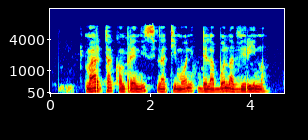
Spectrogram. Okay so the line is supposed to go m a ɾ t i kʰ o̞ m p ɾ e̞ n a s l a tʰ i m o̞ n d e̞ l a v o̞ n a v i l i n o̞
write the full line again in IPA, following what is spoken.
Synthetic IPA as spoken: m a ɾ t a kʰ o̞ m p ɾ e̞ n i s l a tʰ i m o̞ n d e̞ l a b o̞ n a v i ɾ i n o̞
